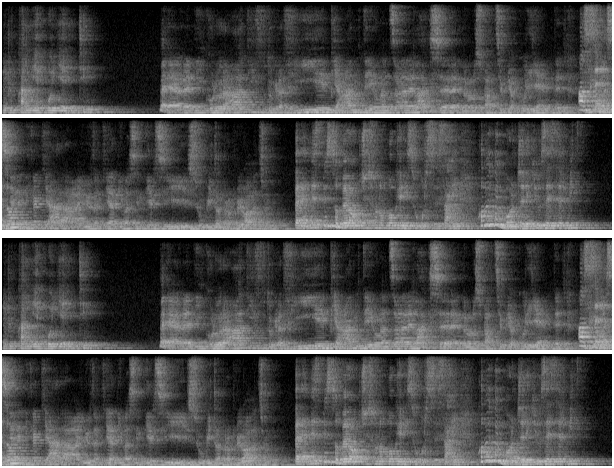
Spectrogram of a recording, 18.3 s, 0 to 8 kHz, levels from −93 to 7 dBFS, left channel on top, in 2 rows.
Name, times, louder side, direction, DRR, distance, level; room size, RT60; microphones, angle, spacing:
voice 1, 0.0-1.3 8.6-9.4 13.5-17.8, equal, 5° right, -3 dB, 1.0 m, -25 dB
voice 2, 2.4-13.2, equal, 70° right, -3 dB, 2.1 m, -29 dB
8.1 x 4.3 x 4.8 m, 1.2 s
head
